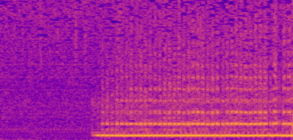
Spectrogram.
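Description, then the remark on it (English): After a brief quiet moment, a loud, steady ringback tone starts and holds unbroken to the end, the ringing an outgoing phone call makes while waiting for someone to answer. No one speaks. “Hey, let's call my old cell phone number.”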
